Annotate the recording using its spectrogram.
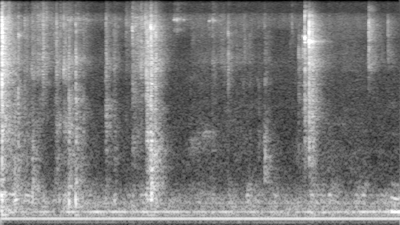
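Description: A few light clicks and knocks from a liquid-cream carton being handled over a kitchen food processor, heard over a steady low hum.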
